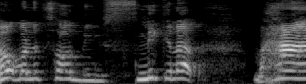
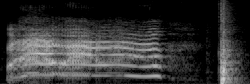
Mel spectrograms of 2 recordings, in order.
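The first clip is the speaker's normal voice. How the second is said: mock scream; 8 semitones higher, slower than usual. Being tackled into the snow.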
